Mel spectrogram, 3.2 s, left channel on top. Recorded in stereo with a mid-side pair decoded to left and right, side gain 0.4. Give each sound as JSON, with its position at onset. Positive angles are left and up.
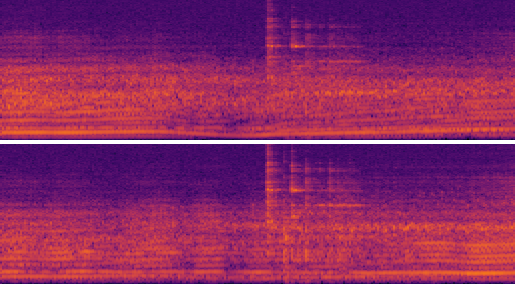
{"t": 1.6, "sound": "dishes clattering", "azimuth_deg": -70, "distance_m": 5.0}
